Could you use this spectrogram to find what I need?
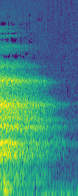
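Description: One deep breath out during a guided breathing exercise, a soft airy sigh that starts fairly strong and fades away over about a second, heard alone.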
